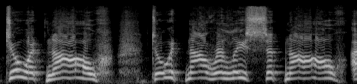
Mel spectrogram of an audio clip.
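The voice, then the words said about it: Put-on American accent, chanting. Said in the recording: “chanting behind the scenes in her American accent”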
